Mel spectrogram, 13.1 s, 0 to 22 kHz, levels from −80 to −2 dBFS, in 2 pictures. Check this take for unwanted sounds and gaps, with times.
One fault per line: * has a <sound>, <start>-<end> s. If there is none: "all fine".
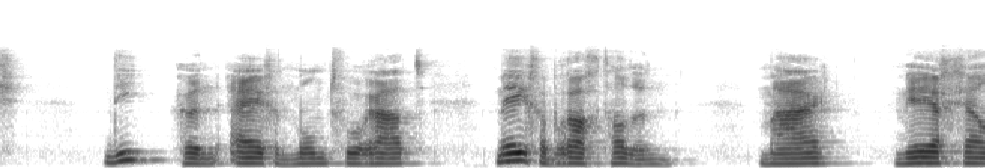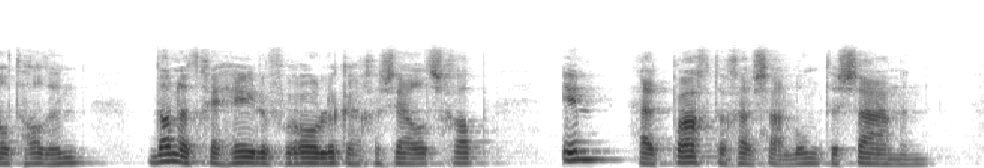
all fine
